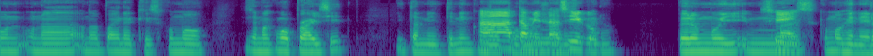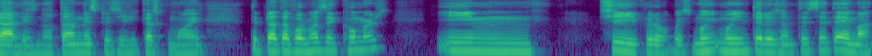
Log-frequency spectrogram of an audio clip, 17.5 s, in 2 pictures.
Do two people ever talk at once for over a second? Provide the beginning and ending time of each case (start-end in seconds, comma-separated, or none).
4.8-6.1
